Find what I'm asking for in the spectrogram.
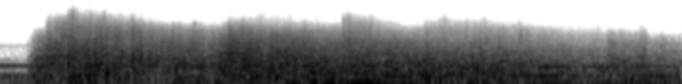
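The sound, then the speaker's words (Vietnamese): Thunder rumbles across the sky in a long, loud, deep roar. It starts abruptly and holds steady for several seconds, with no voices. “từ trên tầng không tiếng sấm vang trời”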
